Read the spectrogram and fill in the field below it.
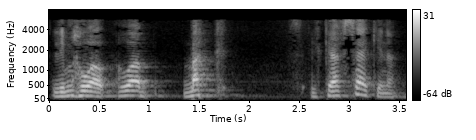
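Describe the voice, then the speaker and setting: A man with a fairly high, slightly rough voice teaches a grammar lesson at an unhurried pace. He questions and corrects his students, repeating and rephrasing points to explain them. The classroom recording is dull and lo-fi.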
